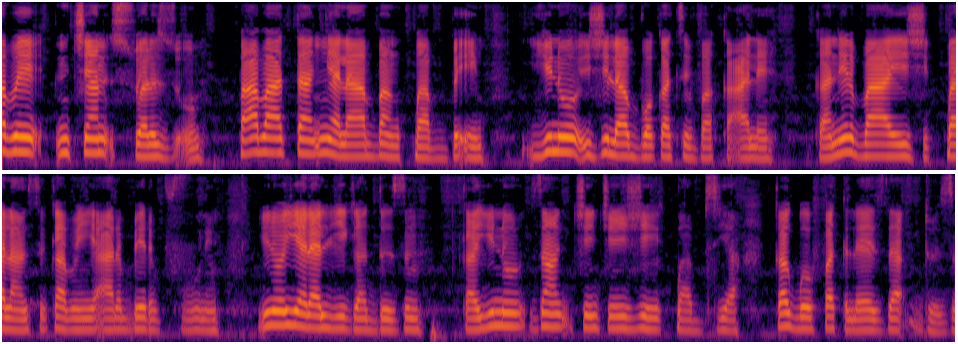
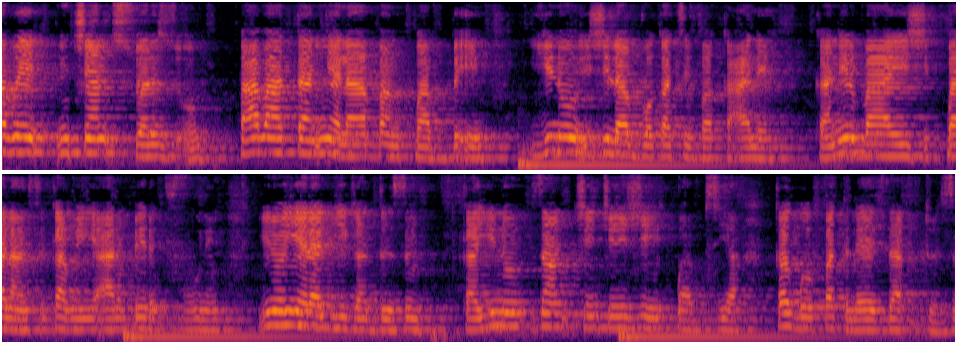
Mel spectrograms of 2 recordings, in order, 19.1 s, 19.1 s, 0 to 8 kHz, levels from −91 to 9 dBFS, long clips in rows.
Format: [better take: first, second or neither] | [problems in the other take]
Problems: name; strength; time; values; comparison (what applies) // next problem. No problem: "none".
first | background sound (Bowed string instrument); 17 dB below the speech // room echo; dies away in 0.8 s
